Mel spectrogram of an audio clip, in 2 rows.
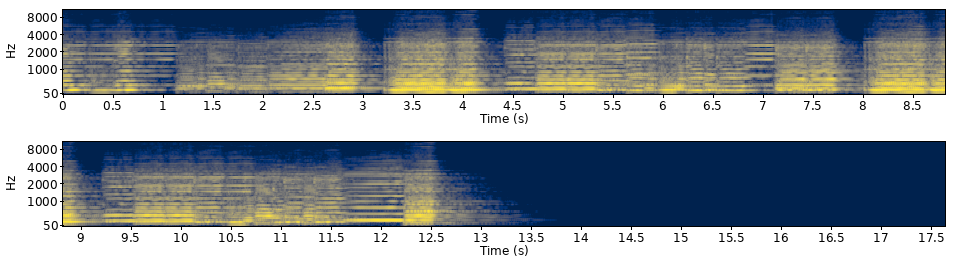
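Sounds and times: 
cello: 0.0s - 13.1s
viola: 0.0s - 13.1s.

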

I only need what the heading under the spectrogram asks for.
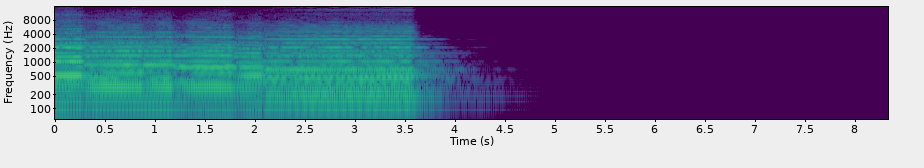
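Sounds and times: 
flexible mixed ensemble of four players: 0.0s - 4.0s.

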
